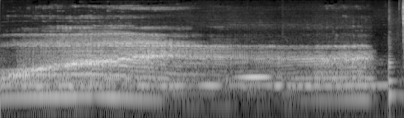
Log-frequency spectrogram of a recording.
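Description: Electronic sci-fi drone: a steady low hum under a tone that glides slowly upward, cutting off suddenly just before the end.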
